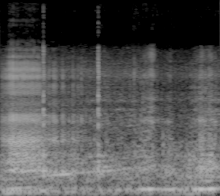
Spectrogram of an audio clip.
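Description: An electric bike rolling slowly on pavement under throttle: a gust of wind noise on the microphone right at the start, then a steady low rumble.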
